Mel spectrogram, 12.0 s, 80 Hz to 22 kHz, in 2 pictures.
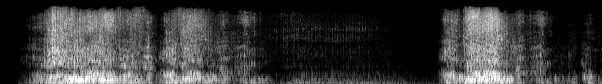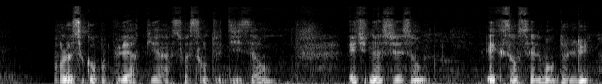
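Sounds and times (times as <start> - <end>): loud roaring surges: 0.3 - 6.2
quieter hiss: 3.8 - 11.6.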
